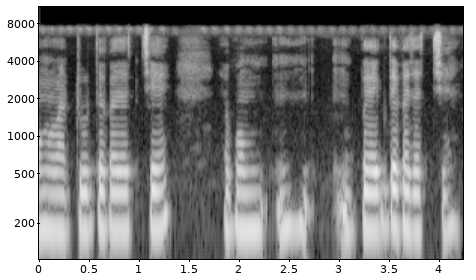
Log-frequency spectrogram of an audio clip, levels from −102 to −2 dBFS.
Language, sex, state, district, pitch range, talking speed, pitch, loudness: Bengali, female, Assam, Hailakandi, 175-190 Hz, 115 wpm, 180 Hz, -18 LUFS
